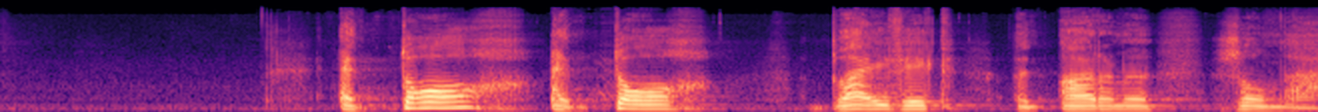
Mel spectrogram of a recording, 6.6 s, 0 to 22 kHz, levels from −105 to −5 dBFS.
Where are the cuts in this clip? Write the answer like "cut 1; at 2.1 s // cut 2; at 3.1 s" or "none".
cut 1; at 2.7 s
